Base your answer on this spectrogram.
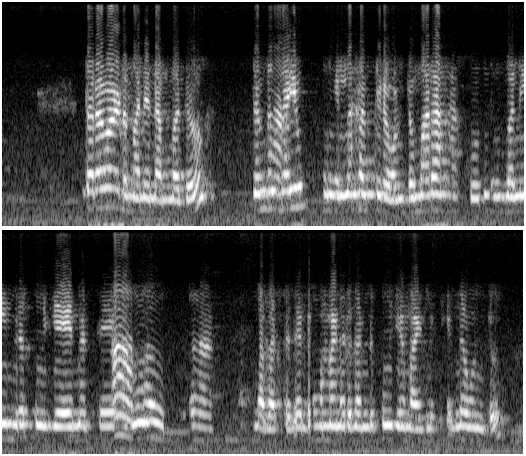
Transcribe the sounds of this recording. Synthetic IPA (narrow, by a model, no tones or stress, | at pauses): t̪ɐɾɐʋaːɽumɐnenɐmːɐd̪u | nɐnd̪uɡɐjuɾɛlːɐɦat̪ːiɾɐoɳʈumɐɾaɦaːkuːd̪ubɐlijind̪ɾɐpuːd͡ʒemɐt̪ːe | a | ɛlːɐbɐɾt̪ɐd̪ebɾɐmɐɳɐɾɐbɐnd̪upuːd͡ʒemaːɽlikːɛlːɐuɳʈu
